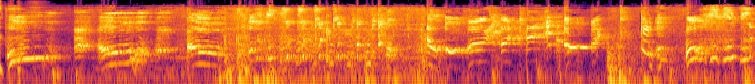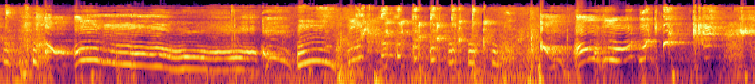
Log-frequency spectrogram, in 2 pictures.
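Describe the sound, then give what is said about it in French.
A run of babies giggling and squealing with laughter, bright high-pitched bursts following one another loudly and continuously, with bits of babbling mixed in. “On est la seule radio à Lyon à vous passer que des rires d'enfants, de bébés, hein.”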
